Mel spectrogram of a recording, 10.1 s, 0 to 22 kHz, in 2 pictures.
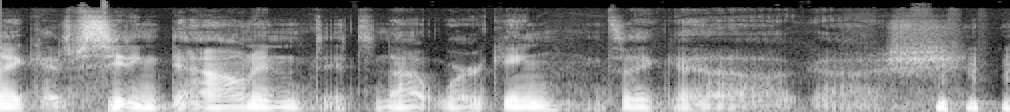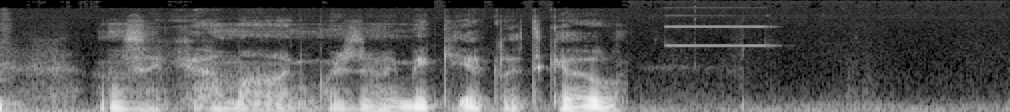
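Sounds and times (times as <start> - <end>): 
speech: 0.0 - 8.3
low room hum: 0.0 - 10.1
high-pitched electronic beep: 8.4 - 9.0.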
